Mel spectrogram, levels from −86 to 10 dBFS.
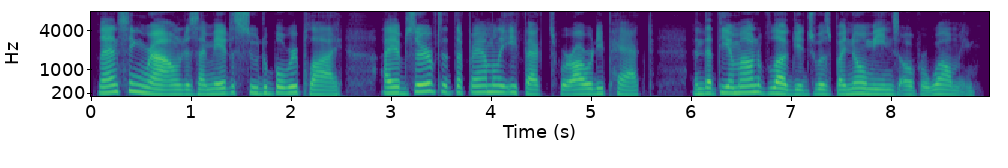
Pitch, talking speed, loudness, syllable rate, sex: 185 Hz, 185 wpm, -20 LUFS, 5.9 syllables/s, female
